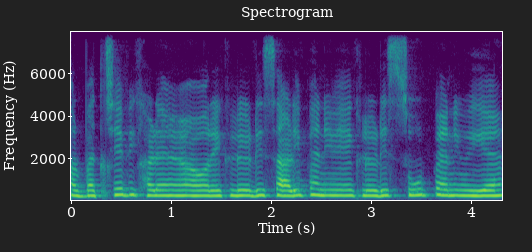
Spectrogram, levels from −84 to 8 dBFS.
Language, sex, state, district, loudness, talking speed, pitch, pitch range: Hindi, female, Odisha, Nuapada, -12 LUFS, 250 wpm, 255 Hz, 245-265 Hz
